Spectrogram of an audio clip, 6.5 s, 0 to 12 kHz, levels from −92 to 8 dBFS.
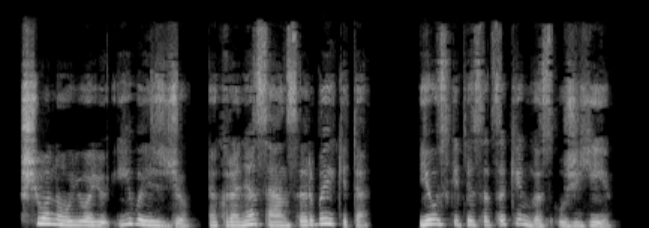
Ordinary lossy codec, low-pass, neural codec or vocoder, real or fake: AAC, 32 kbps; 10.8 kHz; none; real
